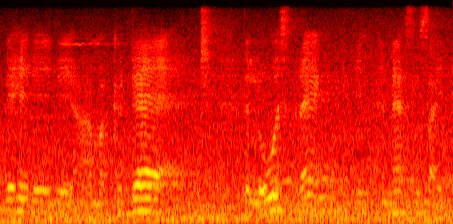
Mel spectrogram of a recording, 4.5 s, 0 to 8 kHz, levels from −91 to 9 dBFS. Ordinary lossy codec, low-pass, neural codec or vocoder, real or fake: none; 7.2 kHz; vocoder, 44.1 kHz, 128 mel bands every 512 samples, BigVGAN v2; fake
